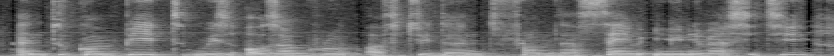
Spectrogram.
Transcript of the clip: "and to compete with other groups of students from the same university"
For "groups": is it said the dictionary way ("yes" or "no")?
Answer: no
